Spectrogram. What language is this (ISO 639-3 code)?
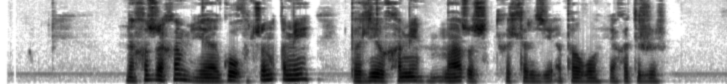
kbd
